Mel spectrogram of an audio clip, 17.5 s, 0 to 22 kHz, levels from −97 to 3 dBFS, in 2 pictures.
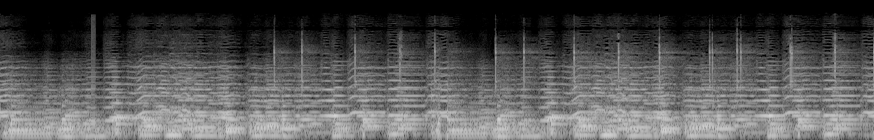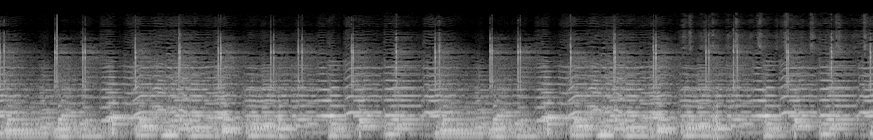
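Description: At 0.92 to 0.95 s, new audio failed to reach the output in time, so the device replayed its last buffer three more times. This is a repeated buffer. Each copy lasts about 11.6 ms, which fits a 512-sample buffer. The result is a brief buzzy stutter with hard joins, and around 40 ms of sound goes missing.

From 4.31 to 4.48 s, two adjacent runs of frames arrived in the wrong order and were decoded that way. This is frames out of order. Two blocks of about 80 ms each trade places, which produces a garbled flutter. At 15.87 to 15.92 s the same swap happens on a smaller scale, with blocks of about 20 ms, so it is heard as a shorter garbled flutter. No time is lost in either case.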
